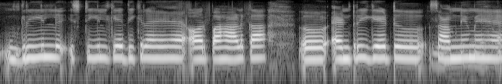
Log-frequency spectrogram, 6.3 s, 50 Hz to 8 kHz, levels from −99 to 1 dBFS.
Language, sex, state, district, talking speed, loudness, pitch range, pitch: Hindi, female, Jharkhand, Deoghar, 135 wpm, -14 LUFS, 230-245 Hz, 240 Hz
